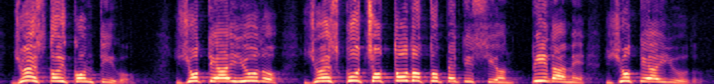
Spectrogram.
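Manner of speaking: loud, high preaching force; fervent proclamation. Acted. Pastor speaks the Lord's answer to believers, fervent proclamation. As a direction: thunder the promise to the congregation.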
